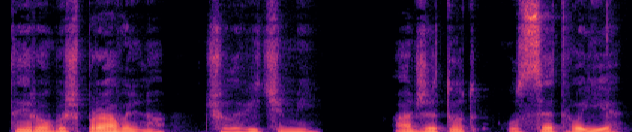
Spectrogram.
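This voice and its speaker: A man's voice: medium pitch, lively intonation, normal speed, mellow, natural voice. A man voicing a meek, devoted wife in a storybook, trembling and pleading.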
